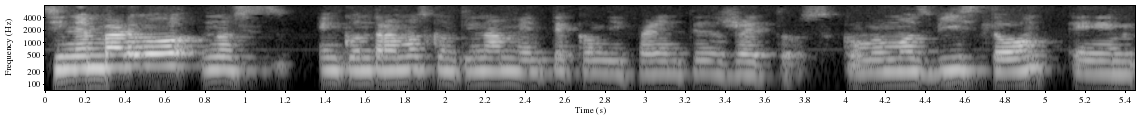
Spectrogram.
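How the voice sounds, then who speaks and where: A woman's somewhat breathy, medium-pitched voice at a fairly slow pace, with fairly even intonation. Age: young. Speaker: panel moderator. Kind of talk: panel moderation.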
